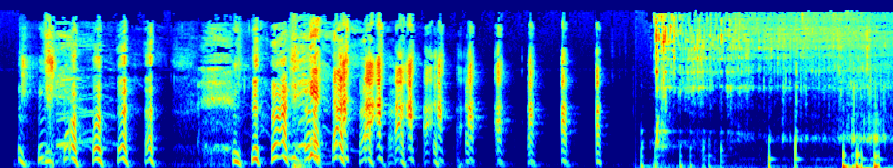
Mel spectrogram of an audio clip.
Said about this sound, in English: Oh my God, so sorry, guys. I was just enjoying a fizzy drink.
